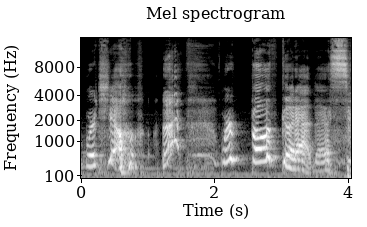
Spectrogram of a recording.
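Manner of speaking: high, laughing and slow; giggly and drawn out. Real, not acted. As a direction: laugh through the words. Laughing at mutual attacks.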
